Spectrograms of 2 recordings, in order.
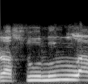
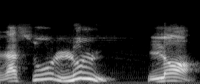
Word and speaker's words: রাসূলুল্লাহ: এখনকার মানে 10-এর লোক এমন হয়ে গেছে, ম্যাক্সিমাম মসজিদে ভুল বলে, মুহাম্মাদুর রাসূলুল্লাহ বলে, আর কেউ যেমন আমি যেটা সঠিক জানি, মানে মাঝে মধ্যে আমিও আজান দেই, জি তো আশহাদু আন্না মুহাম্মাদার রাসূলুল্লাহ হবে, কিন্তু রসুলুল্লাহ বলে, রসুলুল বলে, লামের উচ্চারণ করে।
